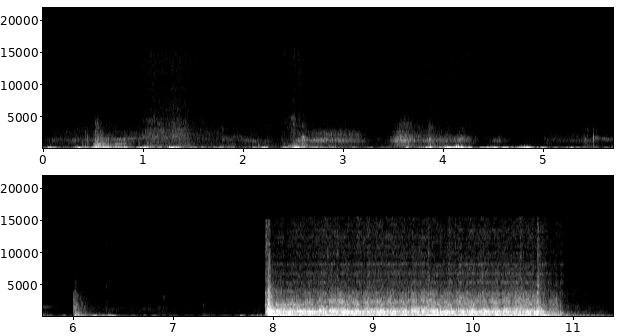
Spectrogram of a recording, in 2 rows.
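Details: 1971 Dodge A500 ex-US Air Force dump truck, reportedly with a 318 V8: the starter spins the engine freely in uneven beats of about three a second, but it never fires, so it cranks without starting.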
